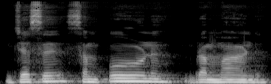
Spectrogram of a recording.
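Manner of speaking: soft, unhurried voice with long pauses; guided meditation. Acted. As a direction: guide listeners gently into stillness, phrase by phrase. (शांत, धीमे स्वर में ध्यान कराते हुए)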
